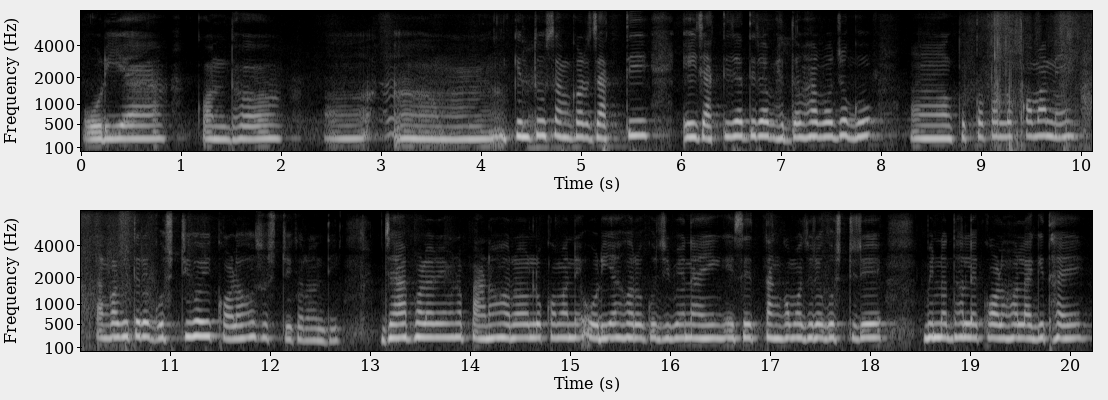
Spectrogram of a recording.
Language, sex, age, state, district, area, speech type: Odia, male, 60+, Odisha, Nayagarh, rural, spontaneous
